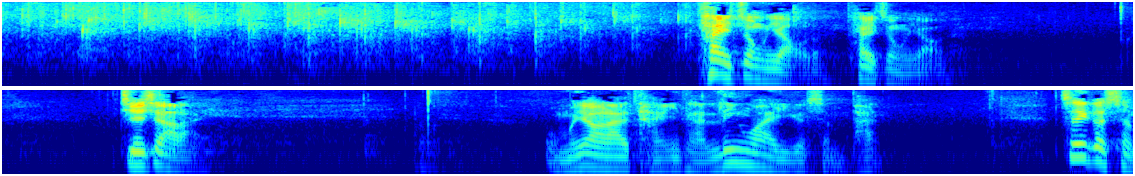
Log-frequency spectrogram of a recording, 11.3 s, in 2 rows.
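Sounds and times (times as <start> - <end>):
audience clapping hands: 0.0 - 4.1
speech: 3.5 - 4.8, 6.3 - 6.8, 8.4 - 10.2, 11.0 - 11.3.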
